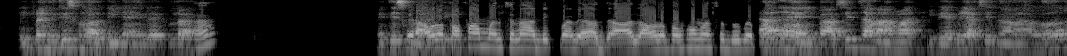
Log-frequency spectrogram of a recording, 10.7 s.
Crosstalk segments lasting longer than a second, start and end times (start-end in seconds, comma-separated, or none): none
